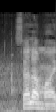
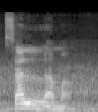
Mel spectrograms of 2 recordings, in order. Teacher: it's called shadda basically it doubles the sound it makes two sounds one with the father and one with a sukun so basically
